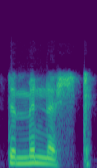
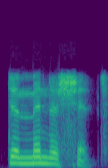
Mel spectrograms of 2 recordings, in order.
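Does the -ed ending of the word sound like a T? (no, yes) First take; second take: yes; no. First: The -ed ending sounds like a T. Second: The -ed ending does not sound like a T. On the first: The speaker calls it right. "the ed is pronounced like a T" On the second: The speaker calls it wrong. "so it is not diminished. Okay, that is not correct"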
